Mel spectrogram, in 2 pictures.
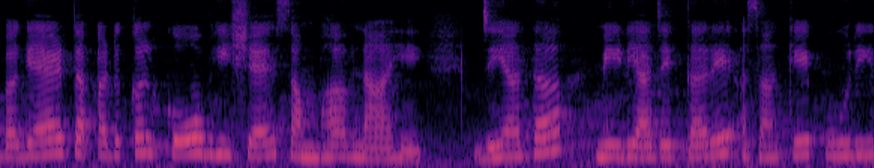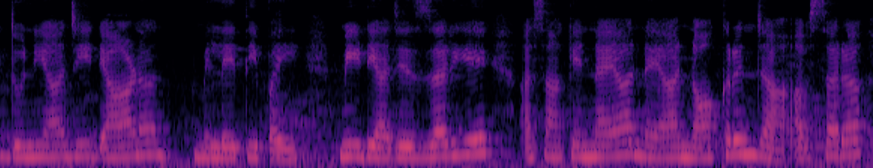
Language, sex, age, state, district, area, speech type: Sindhi, female, 30-45, Uttar Pradesh, Lucknow, urban, spontaneous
